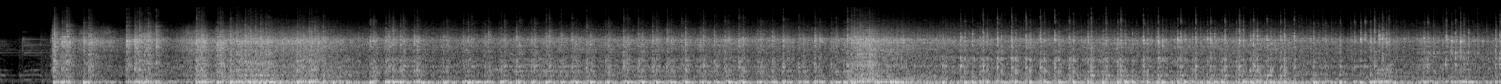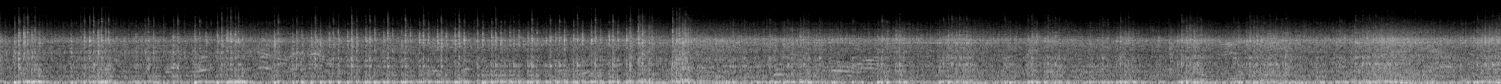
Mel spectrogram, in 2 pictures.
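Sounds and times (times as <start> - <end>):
motorcycle engine idling: 3.3 - 28.6.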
